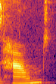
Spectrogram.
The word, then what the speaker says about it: Hownd: I use Hound, which is HOWND, rather than spelled like normal hound.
